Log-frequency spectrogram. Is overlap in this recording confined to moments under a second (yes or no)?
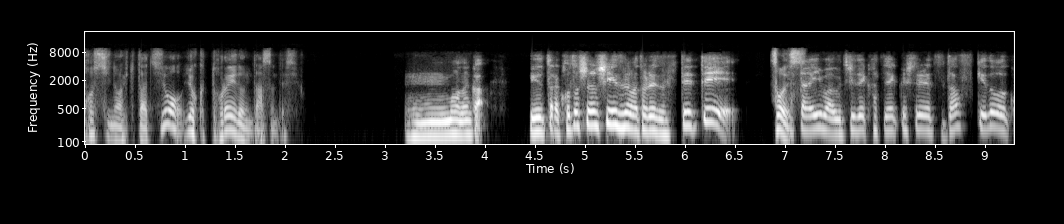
yes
